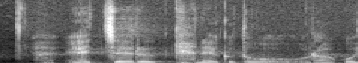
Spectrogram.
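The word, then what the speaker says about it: עֵזֶר כְּנֶגְדּוֹ: 에제르 케네그도라고 히브리어로 발음하는데 근데 그 단어가 창세기 말고 다른 데 쓰인 데를 보면 하나님께서 우리 사람을 도우시는 도움, 그렇게 도우시는 하나님의 손길, 이거를 표현할 때 에제르 케네그도 이 표현을 썼어요.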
